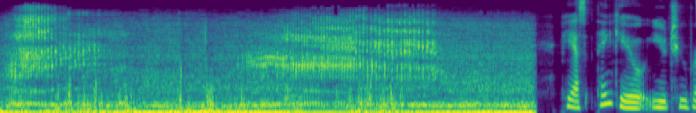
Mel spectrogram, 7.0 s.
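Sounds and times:
male bison grunting: 0:00.0 - 0:04.8
speech: 0:05.7 - 0:06.9.

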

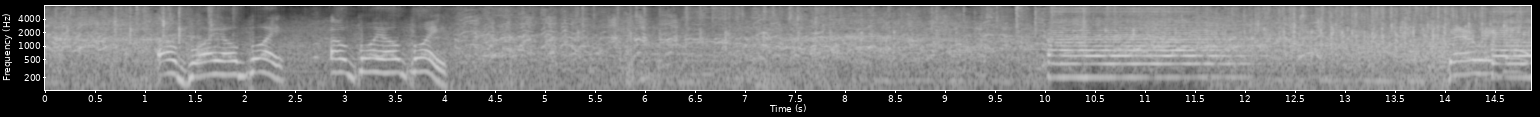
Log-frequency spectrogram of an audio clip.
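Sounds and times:
laughter: 0:00.0 - 0:01.6, 0:04.0 - 0:10.1, 0:11.5 - 0:14.8
speech: 0:01.1 - 0:04.2, 0:10.0 - 0:11.9, 0:14.1 - 0:14.8
truck horn honking: 0:10.0 - 0:12.4, 0:14.0 - 0:14.8.

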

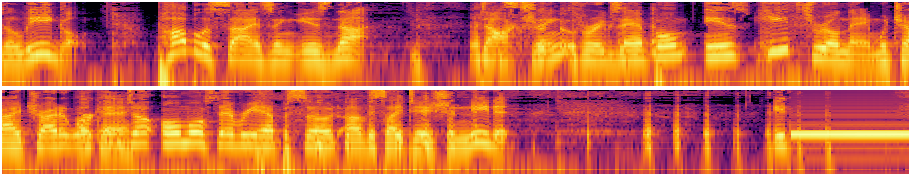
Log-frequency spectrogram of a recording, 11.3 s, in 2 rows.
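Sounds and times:
speech: 0:00.0 - 0:11.3
laughter: 0:02.6 - 0:04.0, 0:07.2 - 0:10.9
censor bleep tone: 0:10.6 - 0:11.3.

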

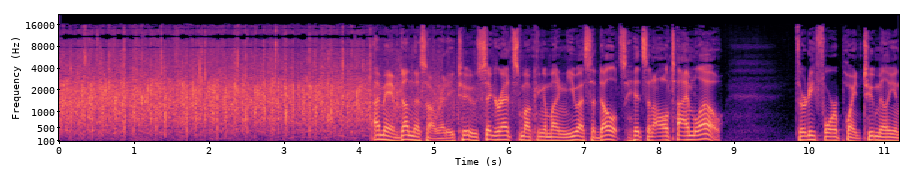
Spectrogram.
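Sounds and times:
applause: 0:00.0 - 0:06.6
speech: 0:04.2 - 0:08.9, 0:09.8 - 0:11.1.

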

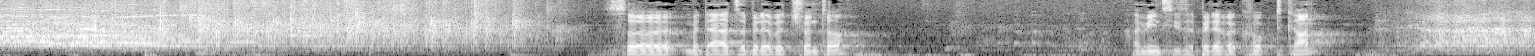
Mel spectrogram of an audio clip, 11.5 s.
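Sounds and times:
comedy club audience applause: 0:00.0 - 0:04.3
audience whistles: 0:00.9 - 0:01.8
speech: 0:04.7 - 0:06.6, 0:08.5 - 0:10.0
laughter: 0:07.1 - 0:08.5, 0:10.3 - 0:11.4.

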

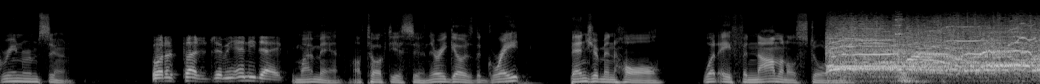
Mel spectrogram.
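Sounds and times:
speech: 0:00.0 - 0:00.8, 0:01.5 - 0:09.5
crowd cheering wildly: 0:08.2 - 0:10.3.

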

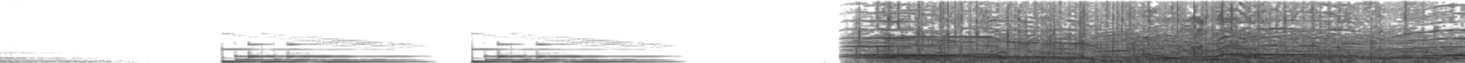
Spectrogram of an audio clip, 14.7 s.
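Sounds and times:
crowd cheering at a lacrosse game: 0:08.4 - 0:14.6.

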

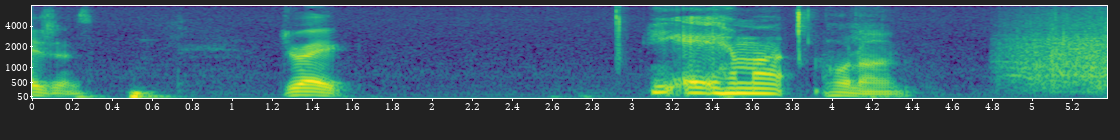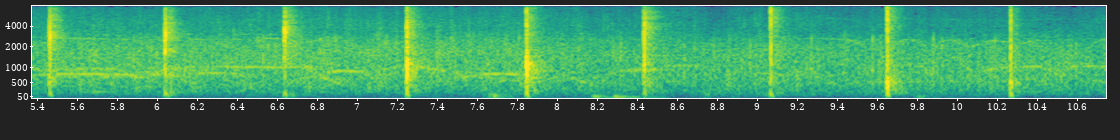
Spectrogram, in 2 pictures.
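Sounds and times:
speech: 0:00.0 - 0:00.5, 0:01.3 - 0:01.6, 0:03.1 - 0:04.4
applause: 0:04.8 - 0:10.7.

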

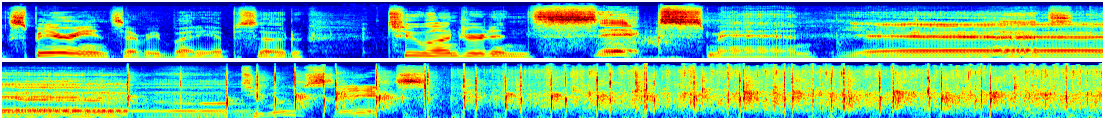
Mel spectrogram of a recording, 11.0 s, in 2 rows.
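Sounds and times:
speech: 0:00.0 - 0:07.9
crowd applauding: 0:05.8 - 0:10.9
loud sharp clap: 0:06.4 - 0:10.9.

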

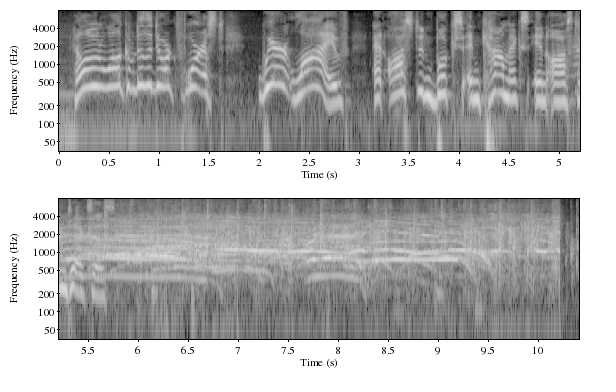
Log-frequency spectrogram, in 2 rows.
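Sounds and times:
speech: 0:00.2 - 0:07.1
applause: 0:05.8 - 0:10.3.

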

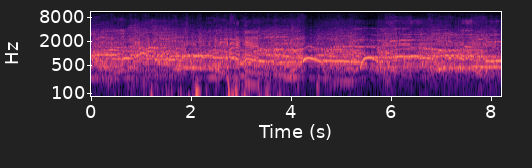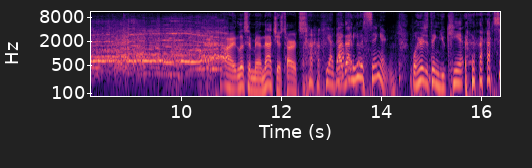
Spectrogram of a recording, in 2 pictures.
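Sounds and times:
audience booing a performer: 0:00.0 - 0:11.1
laughter: 0:01.9 - 0:04.3, 0:12.4 - 0:13.1, 0:15.6 - 0:16.3
speech: 0:11.0 - 0:16.3.

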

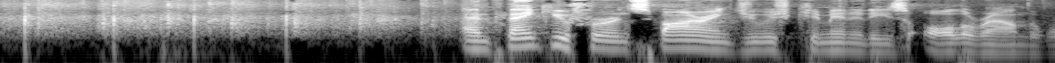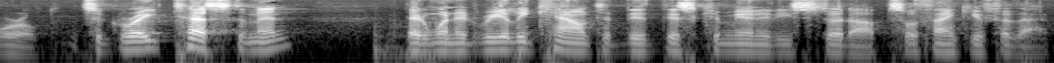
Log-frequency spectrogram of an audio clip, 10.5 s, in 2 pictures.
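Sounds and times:
audience applause: 0:00.0 - 0:02.4
speech: 0:02.3 - 0:10.5.

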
